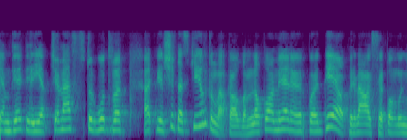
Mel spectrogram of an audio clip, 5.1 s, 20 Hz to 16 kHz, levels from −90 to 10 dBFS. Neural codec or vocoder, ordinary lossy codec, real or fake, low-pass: codec, 16 kHz, 1 kbps, FunCodec, trained on Chinese and English, 50 frames a second; MP3, 48 kbps; fake; 7.2 kHz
